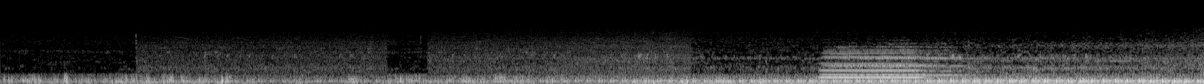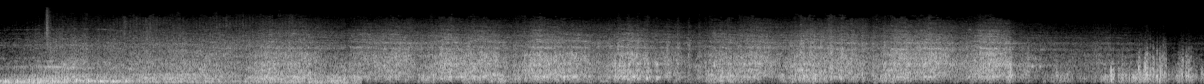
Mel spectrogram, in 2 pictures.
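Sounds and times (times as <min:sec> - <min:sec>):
locomotive engine drone: 0:00.4 - 0:24.0
train wheels clickety-clack: 0:12.0 - 0:24.0.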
